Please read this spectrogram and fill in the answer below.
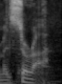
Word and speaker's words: Missouri: Louis Missouri or missourah as I've heard some people pronounce it which I don't know how you get the letter I to sound like ah if you can explain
